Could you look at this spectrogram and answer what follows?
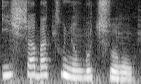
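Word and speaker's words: Ichabatou Gnongbo Tchoro: Alors, la prononciation de mon nom, c'est Ishabatu Nyongbo Choro.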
